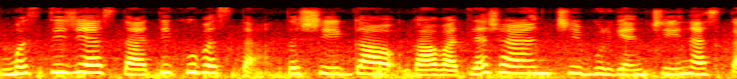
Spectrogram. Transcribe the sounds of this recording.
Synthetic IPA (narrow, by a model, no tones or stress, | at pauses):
məst̪id͡ʑeəst̪at̪ikʰuːbəst̪a̰t̪əɕiɡaɡaʋãt̪ljaɕaɭãɲt͡ɕibʱuɾɡjãɲt͡ɕinast̪a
